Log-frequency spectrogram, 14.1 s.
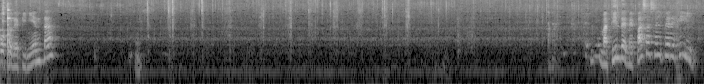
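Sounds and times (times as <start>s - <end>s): vegetables sizzling in a saucepan: 0.0s - 14.0s
sharp crackles: 2.5s - 12.4s.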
